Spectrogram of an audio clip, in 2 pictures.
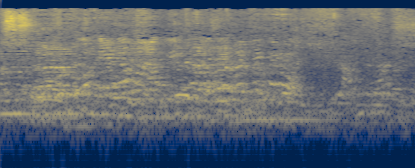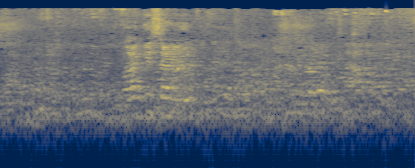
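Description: Indistinct talking and chatter from a gathering, echoing in a large hall, with no clear words.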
